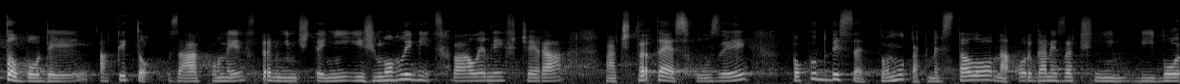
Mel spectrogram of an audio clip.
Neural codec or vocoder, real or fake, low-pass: codec, 32 kHz, 1.9 kbps, SNAC; fake; 14.4 kHz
